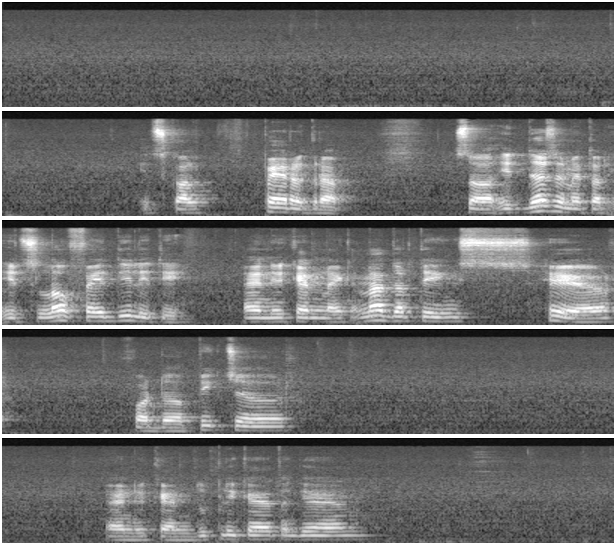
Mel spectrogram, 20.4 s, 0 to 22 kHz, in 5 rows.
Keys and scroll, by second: 1.9 alt+Down, 2.0 alt+Down, 2.2 alt+Down, 2.4 alt+Down, 2.5 alt+Down, 3.1 alt+Up, 17.1 super+d, 19.9 super+d.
